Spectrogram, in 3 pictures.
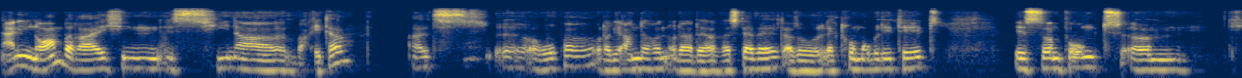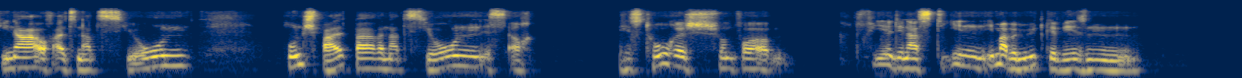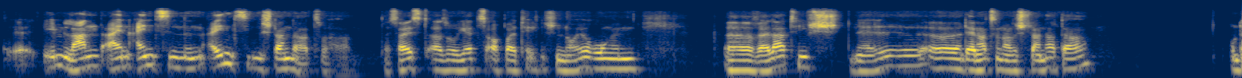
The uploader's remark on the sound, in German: ChinaWebinar Live. Live Podcastaufnahme von dem Webinar.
